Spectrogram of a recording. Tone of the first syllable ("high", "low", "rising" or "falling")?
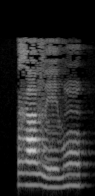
high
